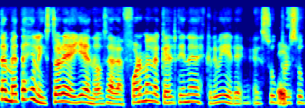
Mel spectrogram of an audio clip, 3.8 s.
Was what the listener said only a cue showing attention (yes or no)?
no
